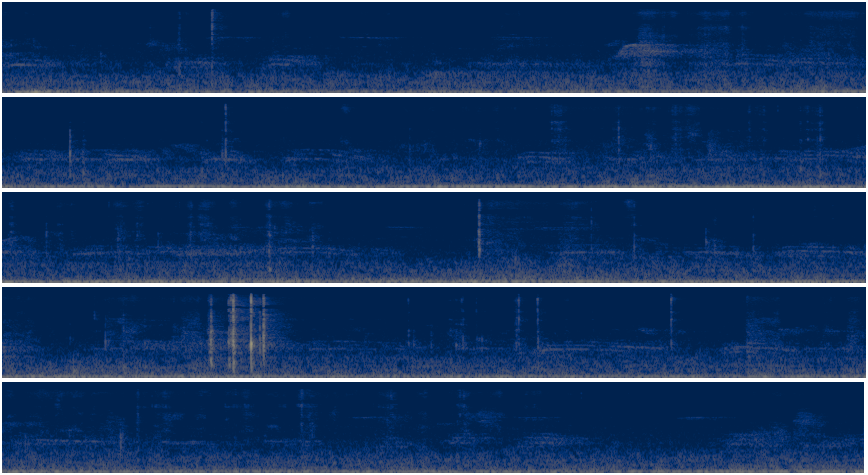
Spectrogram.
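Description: A screwdriver turns a small screw with faint metallic scraping.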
